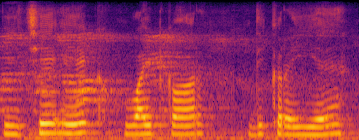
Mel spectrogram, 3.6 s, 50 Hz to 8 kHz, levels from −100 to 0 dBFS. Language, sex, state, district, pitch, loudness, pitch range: Hindi, male, Uttar Pradesh, Shamli, 180 Hz, -17 LUFS, 175-190 Hz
